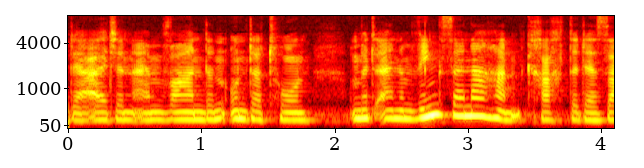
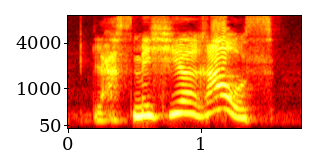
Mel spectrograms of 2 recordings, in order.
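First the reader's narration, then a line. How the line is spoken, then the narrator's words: Shout. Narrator (German): schrie Crawley in die Finsternis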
